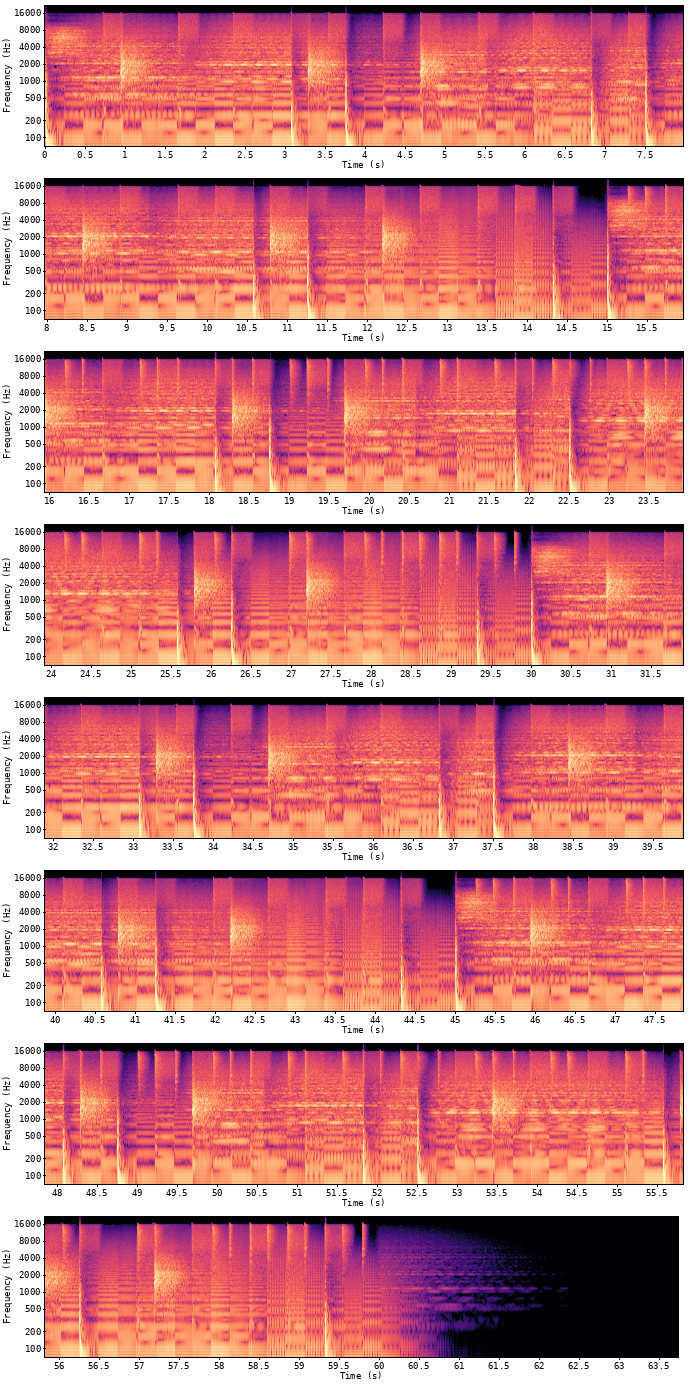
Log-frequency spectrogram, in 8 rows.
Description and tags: Debe Givu
64bpm, E, loop, minor, music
